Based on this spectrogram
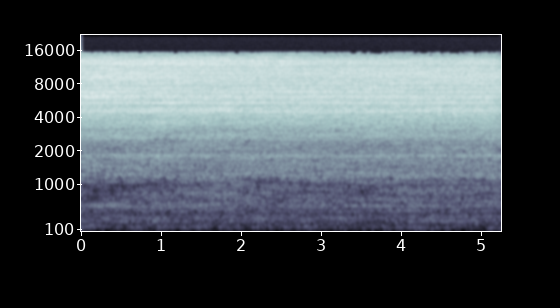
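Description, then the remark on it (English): Steady white noise hisses on without a break, a bright, even static like an untuned television, loud and unchanging for several seconds with no voices over it. “Just white noise. It's like turning on a TV station and there's no station there.”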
